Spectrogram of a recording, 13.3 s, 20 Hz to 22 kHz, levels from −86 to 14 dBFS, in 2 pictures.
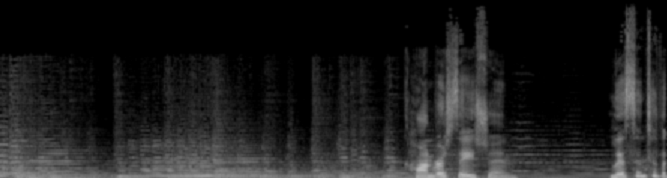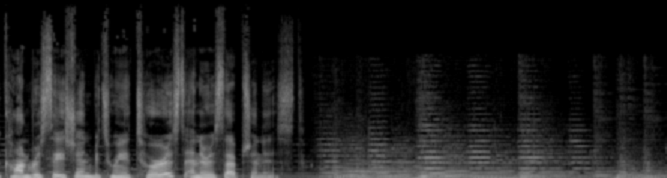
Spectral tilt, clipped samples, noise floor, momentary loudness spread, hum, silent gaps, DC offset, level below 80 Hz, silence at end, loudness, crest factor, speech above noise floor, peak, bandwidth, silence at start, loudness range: -3.5 dB/octave; under 0.1%; -48 dBFS; 22 LU; none; none; under 0.1%; -54 dBFS; 0 s; -21 LUFS; 22 dB; 29 dB; -2 dBFS; over 20 kHz; 0 s; 15 LU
